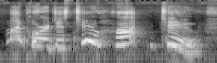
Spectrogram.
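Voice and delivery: tiny, high, swooping sing-song voice. Telling the three bears story, Baby Bear answering after Mama Bear, tiny Baby Bear voice. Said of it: "he had a little tiny, tiny voice".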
